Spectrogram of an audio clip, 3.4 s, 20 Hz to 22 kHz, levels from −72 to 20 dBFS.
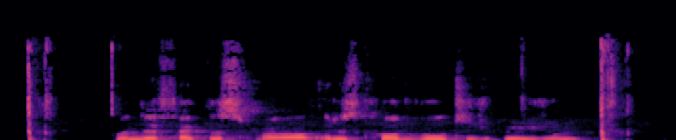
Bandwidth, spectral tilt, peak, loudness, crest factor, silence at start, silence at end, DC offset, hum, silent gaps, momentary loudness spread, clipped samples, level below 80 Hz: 16.5 kHz; -4 dB/octave; 0 dBFS; -19 LUFS; 18 dB; 0.15 s; 0.3 s; under 0.1%; none; none; 7 LU; under 0.1%; -62 dBFS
